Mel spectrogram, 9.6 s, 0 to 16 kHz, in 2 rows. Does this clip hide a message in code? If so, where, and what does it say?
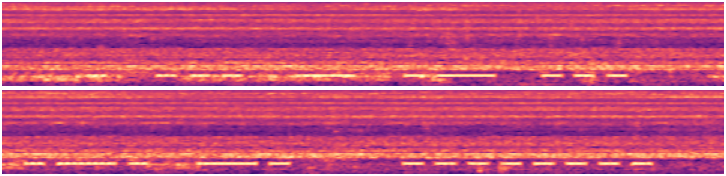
Yes: Morse code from 0.5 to 9.2 s, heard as a keyed tone, hand-sent with a paddle, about 11 wpm, 360 Hz, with the noise of a restroom. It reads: ESTAS RN <HH>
